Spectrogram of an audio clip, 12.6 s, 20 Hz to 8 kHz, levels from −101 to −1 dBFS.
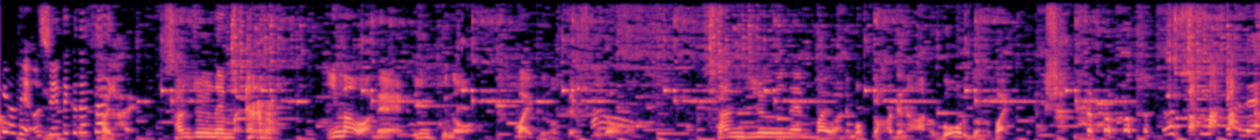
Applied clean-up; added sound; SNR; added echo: classical method Wiener filter.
